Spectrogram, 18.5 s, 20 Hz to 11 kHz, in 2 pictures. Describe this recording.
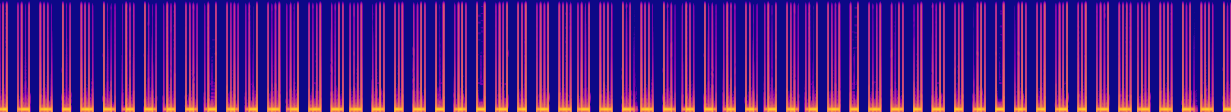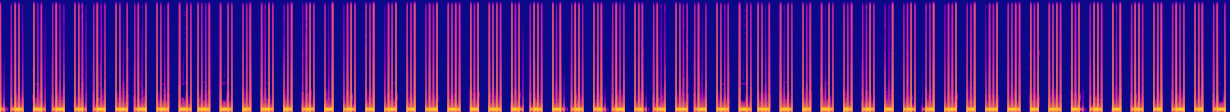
Volume oscillation2
A volume oscillation.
